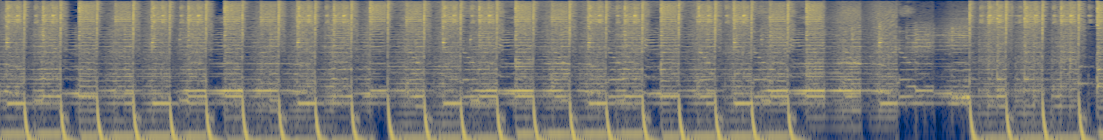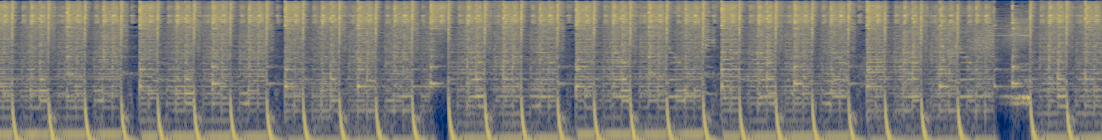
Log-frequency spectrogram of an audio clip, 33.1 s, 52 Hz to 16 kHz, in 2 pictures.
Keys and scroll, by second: 31.6 ctrl+t.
